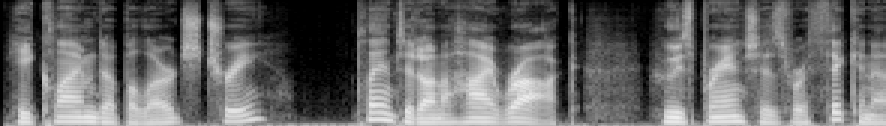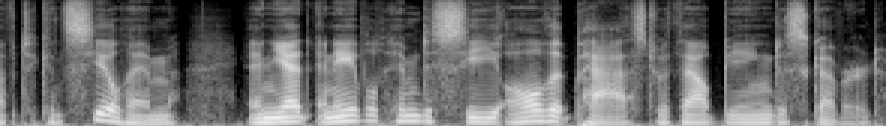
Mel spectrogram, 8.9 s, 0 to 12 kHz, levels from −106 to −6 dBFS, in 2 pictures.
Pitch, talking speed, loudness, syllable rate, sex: 120 Hz, 210 wpm, -20 LUFS, 6.0 syllables/s, male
